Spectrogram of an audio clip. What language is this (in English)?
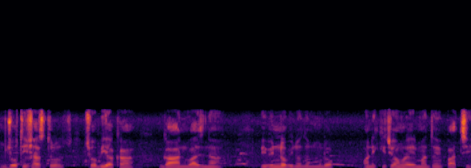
Bangla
